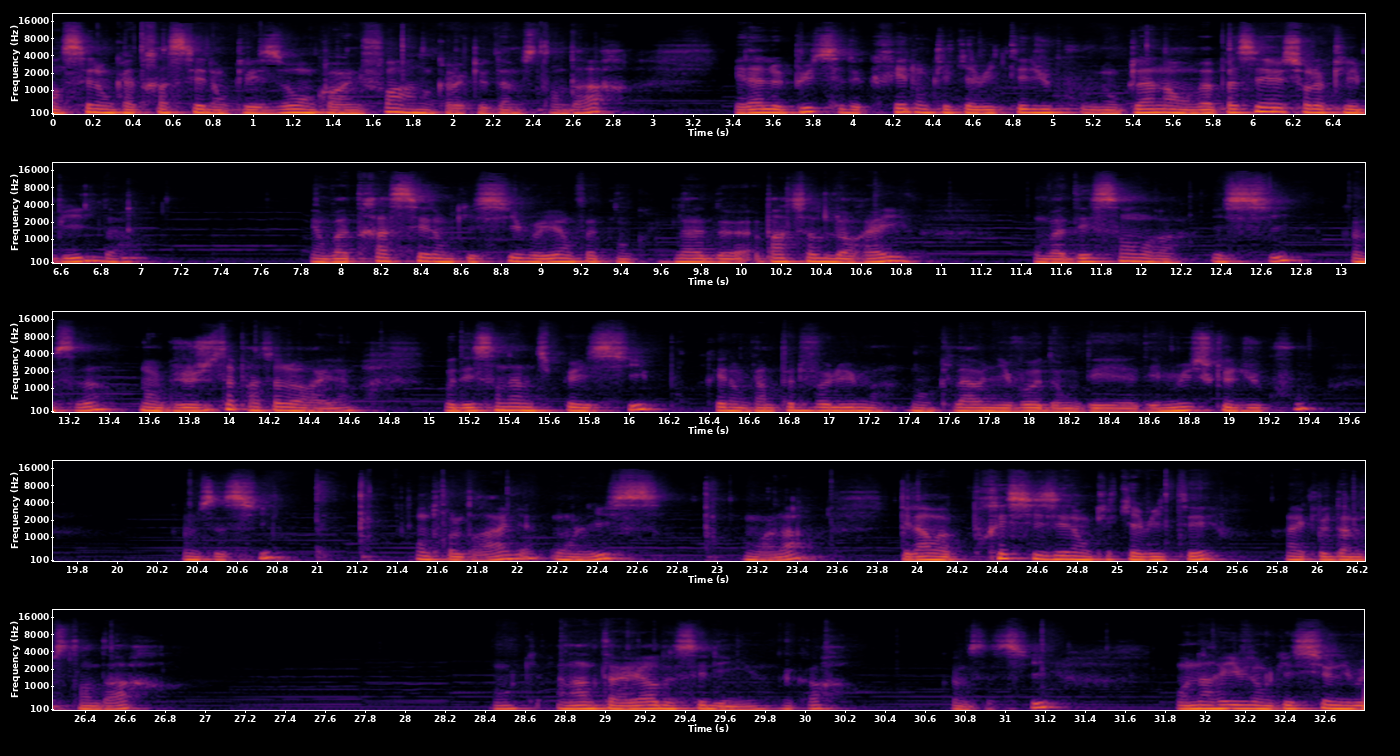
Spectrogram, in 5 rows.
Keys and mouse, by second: 1.0 right click, 6.5 right click, 14.1 right click, 18.9 right click, 23.1 right click, 25.8 right click, 29.2 right click, 31.5 right click.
